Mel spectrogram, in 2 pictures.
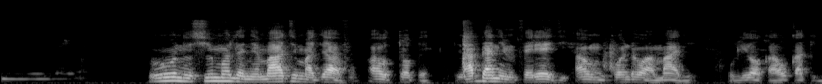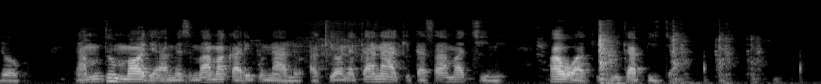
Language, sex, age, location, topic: Swahili, male, 50+, Nairobi, government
